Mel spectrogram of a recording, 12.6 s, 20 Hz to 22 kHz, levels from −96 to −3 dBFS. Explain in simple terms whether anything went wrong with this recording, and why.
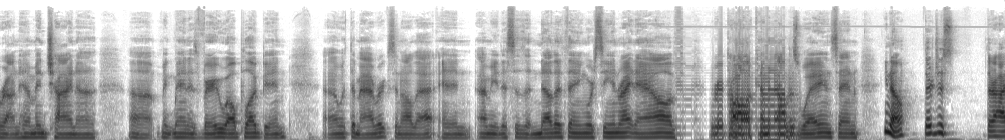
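Two things go wrong near the end of this speech clip.

From 8.21 s, just after "thing we're seeing right", a thin, high whistle near 10 kHz sets in and stays to the end, drifting slightly between 9.9 and 10.1 kHz. This is a switching supply whistle. Unlike steady mains hum, it's very high-pitched and its pitch wanders.

From 8.45 s to 10.02 s, the speech turns into a rigid, metallic buzz pitched at 200 Hz while still loosely following the talking. This is robotic sound from repeated short buffers. Its likely cause is fresh audio arriving too slowly, so tiny slices of roughly 5 ms were replayed over and over and most of the real sound was skipped. Unlike a dropout, the sound never goes silent.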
